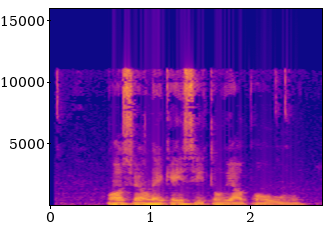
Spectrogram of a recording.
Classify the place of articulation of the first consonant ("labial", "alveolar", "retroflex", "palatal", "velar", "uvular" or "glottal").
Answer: velar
